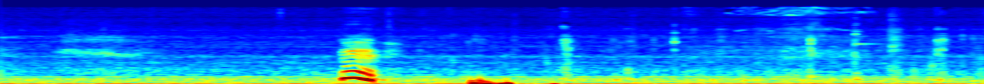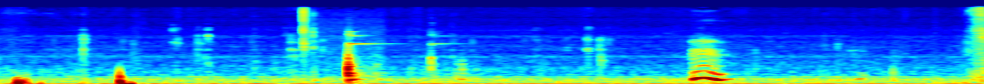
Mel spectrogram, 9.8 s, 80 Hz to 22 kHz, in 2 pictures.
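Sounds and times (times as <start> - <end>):
speech: 1.7 - 2.1
natto and whitebait being chewed: 2.3 - 6.6, 7.4 - 9.6.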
